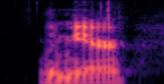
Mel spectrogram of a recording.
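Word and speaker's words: Lumière: Lumiere.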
